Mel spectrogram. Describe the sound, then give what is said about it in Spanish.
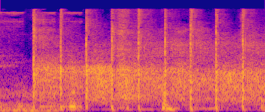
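Someone claps their hands in a quick, steady run of about ten sharp claps, evenly spaced, with no talking over them. “Me aplaudo porque digo la verdad.”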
